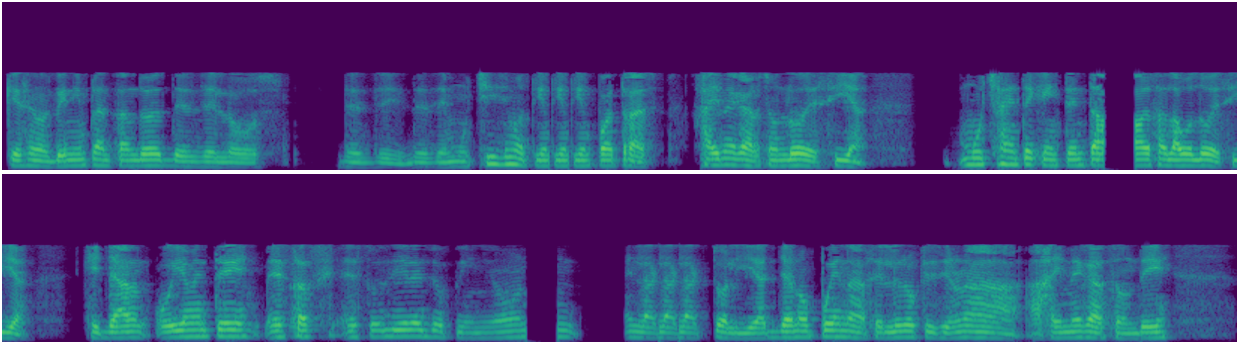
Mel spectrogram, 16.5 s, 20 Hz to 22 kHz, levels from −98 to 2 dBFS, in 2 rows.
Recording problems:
garbled, watery; badly; nothing above 4 kHz
audio stuttering; at 3.5 s and at 12 s
audio freezing; at 7.5 s and at 12 s

